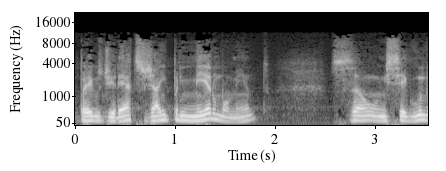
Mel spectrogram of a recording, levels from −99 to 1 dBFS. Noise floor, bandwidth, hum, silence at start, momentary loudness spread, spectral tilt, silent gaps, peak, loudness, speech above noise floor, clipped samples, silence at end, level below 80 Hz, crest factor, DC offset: -41 dBFS; 10.5 kHz; none; 0.05 s; 11 LU; -6 dB/octave; none; 0 dBFS; -15 LUFS; 27 dB; under 0.1%; 0 s; -46 dBFS; 14 dB; under 0.1%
